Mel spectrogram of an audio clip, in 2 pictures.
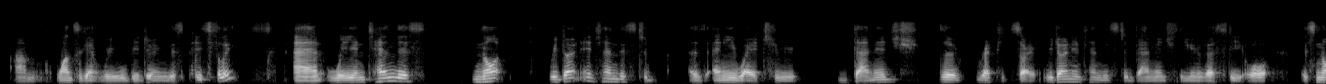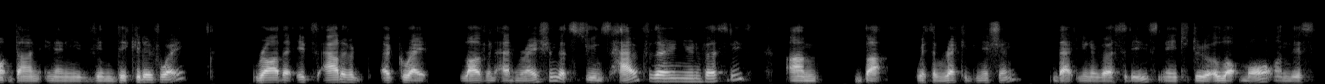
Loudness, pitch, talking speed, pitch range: -23 LUFS, 100 Hz, 170 wpm, 90-115 Hz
